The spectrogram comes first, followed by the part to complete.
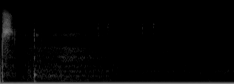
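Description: A few faint, sharp clicks, about half a second apart, over a steady low hiss. It opens with the tail end of a spoken word.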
